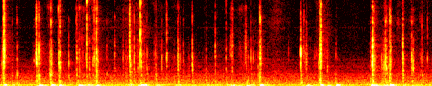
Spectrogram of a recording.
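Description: Typing on a computer keyboard: irregular key clicks in short clusters with brief gaps between them.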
